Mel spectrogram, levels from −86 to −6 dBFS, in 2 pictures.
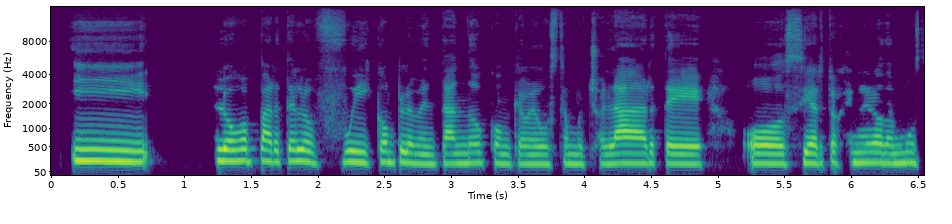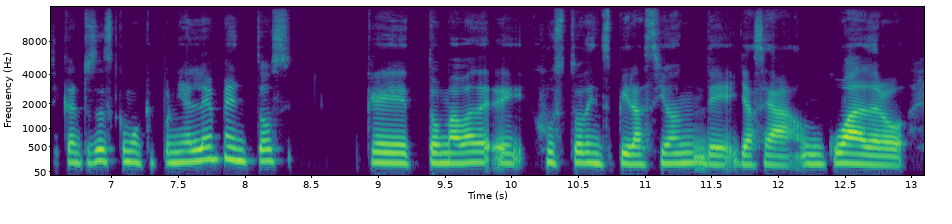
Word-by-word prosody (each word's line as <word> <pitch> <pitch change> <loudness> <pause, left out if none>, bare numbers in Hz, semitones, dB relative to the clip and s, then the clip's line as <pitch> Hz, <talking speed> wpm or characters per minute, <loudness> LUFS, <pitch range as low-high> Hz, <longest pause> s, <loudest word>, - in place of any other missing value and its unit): y 215 -2 +4 0.4
luego, 220 0 +5
aparte, 220 -1 -1
lo 205 -3 +3
fui 195 +3 -2
complementando 185 -2 -2
con 180 -3 -5
que 165 - -8
me 170 0 -2
gusta 170 +1 -5
mucho 170 0 -6
el 175 - 0
arte 180 -2 +2 0.2
o 180 -1 +3
cierto 185 +2 -1
género 190 0 -1
de 180 - -1
música. 190 +1 -4
Entonces, 210 +4 -1
como 200 -4 -3
que 185 - -16
ponía 195 +1 -2
elementos 225 -1 0 0.5
que 185 -4 +1
tomaba 185 +1 +3
de, 195 - +1
eh, 180 - -3
justo, 190 -1 -3
de 190 - 0
inspiración 180 +2 -1
de, 160 -1 -1
ya 165 -1 0
sea 155 -1 -1
un 170 +1 -2
cuadro, 165 -5 +4
185 Hz, 160 wpm, -24 LUFS, 175-200 Hz, 0.5 s, luego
